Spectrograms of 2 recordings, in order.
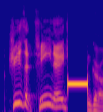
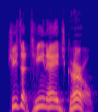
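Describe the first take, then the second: First: Repeated much louder and higher, hammering it home. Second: Said in the usual way. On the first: Real, not acted. Reviewer yelling at the critic Jenna, loud emphatic repeat. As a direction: shout it back at her the second time.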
